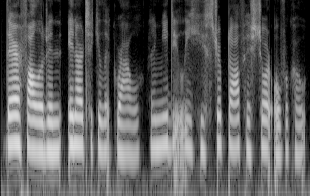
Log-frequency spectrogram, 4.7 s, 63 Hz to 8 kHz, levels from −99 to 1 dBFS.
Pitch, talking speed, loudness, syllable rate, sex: 200 Hz, 165 wpm, -22 LUFS, 6.5 syllables/s, female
